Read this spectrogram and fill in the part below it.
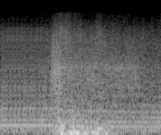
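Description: A car engine in the Mad Max game surges briefly in a short, close acceleration burst, then settles back to a steady hum.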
